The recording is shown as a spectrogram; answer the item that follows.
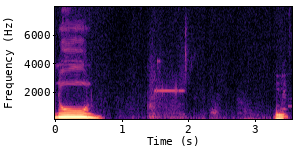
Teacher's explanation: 9 নম্বর মাখরাজ হবে জিহ্বার আগাটা তার উপরে বরাবর তালুতে লাগবে, জিহ্বার আগা যেখানে থাকে মুখের মধ্যে তার উপরে তালুতে লাগিয়ে বলতে হবে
